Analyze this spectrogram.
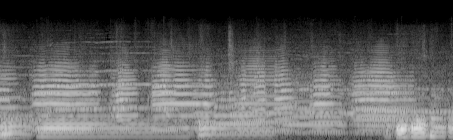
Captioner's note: attendees cheering; classical music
